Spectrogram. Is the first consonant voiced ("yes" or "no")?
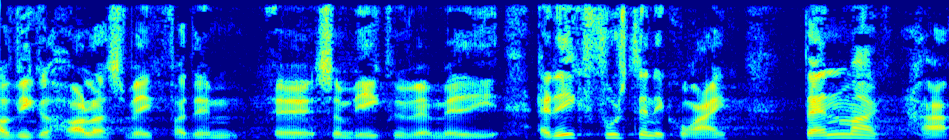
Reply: yes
